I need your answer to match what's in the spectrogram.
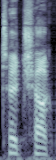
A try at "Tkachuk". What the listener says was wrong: We don't pronounce the T. Silent T. Tkachuk.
